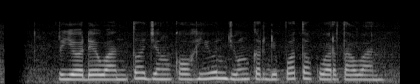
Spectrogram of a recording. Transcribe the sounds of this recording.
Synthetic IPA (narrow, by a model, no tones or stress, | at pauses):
riɔdɛwant̪ɔd͡ʒɨŋkɔɦiund͡ʒuŋkərdipɔt̪ɔkwart̪awan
